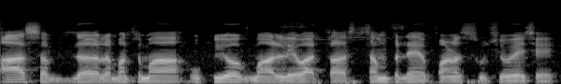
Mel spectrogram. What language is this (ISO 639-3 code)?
guj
